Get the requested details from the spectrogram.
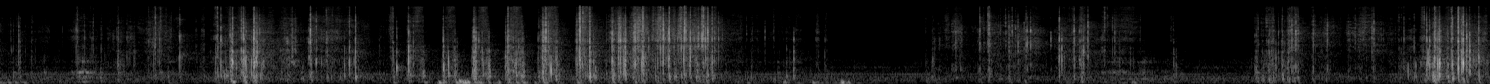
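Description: A green-and-white folded paper piece, an origami crane base, lies on a wooden table while its flaps are lifted and creased with fingertips and nails. Bright, crisp paper crinkling and rubbing come in dense bursts, with brief quiet pauses near the middle and just before the louder final stretch.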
